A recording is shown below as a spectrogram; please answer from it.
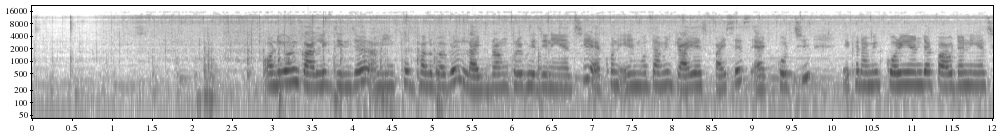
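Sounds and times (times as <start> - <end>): onions frying in oil: 0.0 - 12.0.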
